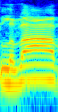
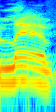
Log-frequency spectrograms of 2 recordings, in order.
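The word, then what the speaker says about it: לב: Then we unpacked the word heart which in the Hebrew is pronounced lav or lev for short.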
